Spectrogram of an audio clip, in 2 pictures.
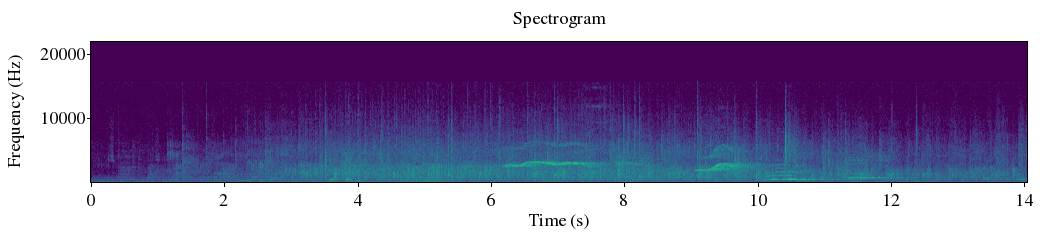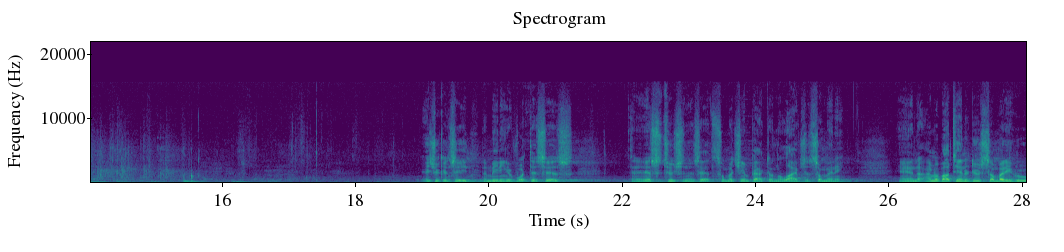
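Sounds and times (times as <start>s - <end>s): audience applauding: 0.8s - 15.7s
shrill whistles: 6.1s - 12.0s
people shouting: 9.8s - 12.2s.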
